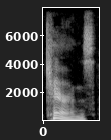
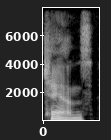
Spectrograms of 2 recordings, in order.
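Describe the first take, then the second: First: It is said with a non-Australian accent. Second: It is said with an Australian accent. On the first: This is how outsiders say the name. "you and I would pronounce that Cairns" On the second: This is how locals say the name. "in Australia, it's pronounced Cairns"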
